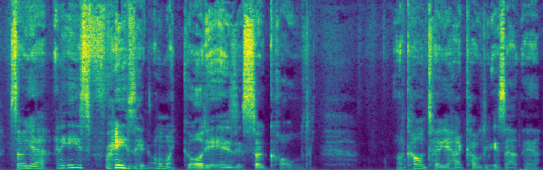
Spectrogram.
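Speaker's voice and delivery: ordinary talk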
